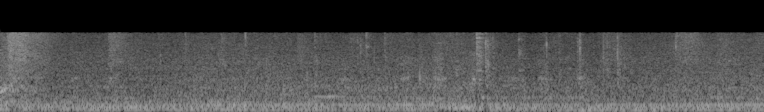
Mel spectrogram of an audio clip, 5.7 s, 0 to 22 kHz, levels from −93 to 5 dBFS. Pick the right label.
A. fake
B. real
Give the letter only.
A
